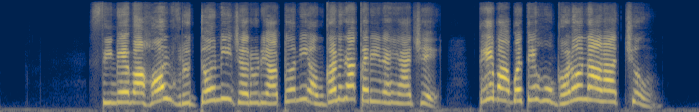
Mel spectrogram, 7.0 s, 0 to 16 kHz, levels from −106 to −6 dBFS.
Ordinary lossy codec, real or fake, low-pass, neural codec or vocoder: AAC, 96 kbps; fake; 14.4 kHz; codec, 44.1 kHz, 2.6 kbps, SNAC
